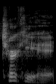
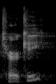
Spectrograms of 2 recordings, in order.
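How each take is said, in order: First: The word is said with three syllables. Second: The word is said with two syllables. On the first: The speaker calls it right. "It's Turkey. ... there's another syllable in there that we never say" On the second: The speaker calls it wrong. "the country is not pronounced correctly Turkey"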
